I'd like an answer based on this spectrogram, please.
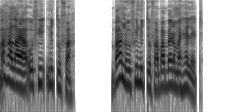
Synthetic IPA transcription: mã˦ɦa˦la˨ja˨ʔo˦fi˦nĩ˦tʊ˨fa̰˨ | ba˦nʊ̃˨o˨fi˦nĩ˦tʊ˨fa˨ba˦bɛ˦ɾɪ˦mã˦ɦɛ˦lɛ̰˨d̥

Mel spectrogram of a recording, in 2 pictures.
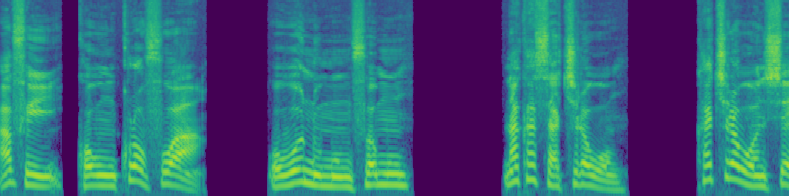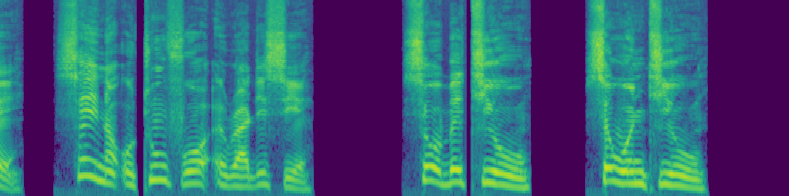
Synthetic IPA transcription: a˦fe˨i˨kʰɔ˨wʊ̃˨ŋ˨kʰʊ˦ɾɔ˦˨fʊ˦a̰˨ | wɔ˨wɔ˦nũ˨mũ˨ɱ˨fa˦mũ˦ | nã˦kʰa˦sa˨t͡ɕʰɪ˦ɾɛ˦wɔ̃˨n | kʰa˦t͡ɕʰɪ˦ɛ˦˨wɔ̃˨nsɛ˦ | se˦i˨nã˨ʔɔ˨tʰũ˦mfʊ˨ɔ˦ʔæ˨wu˨ɾa˨dɪ˦sɪ˨ɛ˨ | sɛ˦wɔ˨bɛ˦tʰi˦e˨wo˦ | sɛ˦wɔ̃˦n̩˦tʰi˦e˨o˦

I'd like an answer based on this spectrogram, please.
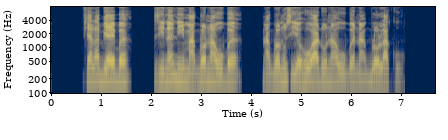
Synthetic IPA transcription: fi˦a˨la˦bi˦a˨ɛ˨bɛ˦ | zi˨nɛ̃˦nĩ˨˦mã˨ɡ͡blɔ˦nã˦wo˨bɛ˦ | nã˨ɡ͡blɔ˨nũ˦si˨je˨ɦo˦wa˨ɖo˦nã˦wo˨bɛ˦nã̰˨ɡ͡blɔ˦la˦ko̰˨

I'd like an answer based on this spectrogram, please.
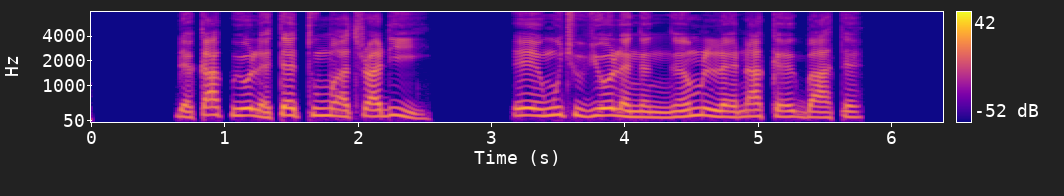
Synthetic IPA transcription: ɖɛ˨ka˦k͡pi˦wo˦lɛ˨t̪ɛ˦t̪ũ˦m˦a˨t̪ɾa˦ɖi˦˨ | e˦je˦ŋũ˦t͡ʃu˦vi˦wo˦lɛ˨ŋɛ̃˨ŋɛ̃˨˦mlɛ˨nã˦kɛ˦ɡ͡ba˨t̪ɛ˦

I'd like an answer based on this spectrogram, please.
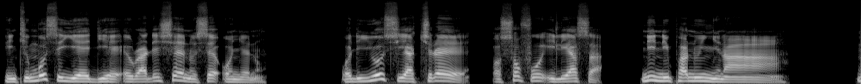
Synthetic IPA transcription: n̩˨tʰi˨mː˦o˦se˨jɛ˨dɪ˨ɛ˨ʔæ˨wu˨ɾa˨dɪ˦ɕɛ˦˨nʊ̃˨sɛ˦ʔɔ˨ɲɛ̃˨nʊ̰̃˨ | ɔ˨dɪ˨jo˦su˨a˨t͡ɕʰɪ˦ɾɛ˦ | ɔ˨sɔ˦fʊ˨˦ɔ˦ʔe˨li˦a˦sa̰˨ | nɪ̃˦n̩˨nĩ˦pʰa˦nʊ̃˦ɲĩ˨nãː˨˦

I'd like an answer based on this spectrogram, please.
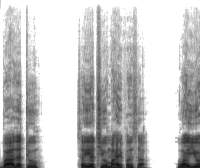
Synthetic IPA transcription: baː˦za˨toː˦ | sa˦jːaː˦t͡ʃeː˦wma˦ɦa˨jɸɪ˦nsa˨ʔ | wa˦jːo˦

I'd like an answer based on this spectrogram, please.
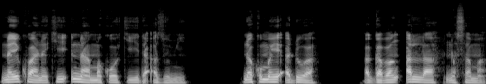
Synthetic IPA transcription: na˦ji˦kʷaː˨nɐ˨kʲiː˦ʔɪ˦naː˨mɐ˦kʷoː˦kʲiː˦da̰˨ʔa˦zʊ˨miː˦ | na˦kʷʊ˦ma˦ji˦ʔa˨dʊ˦waː˨ | ʔa˨ɡɐ˨bɐ˦ŋʔa˦lːa˨na˦sɐ˦ma̰˨ʔ

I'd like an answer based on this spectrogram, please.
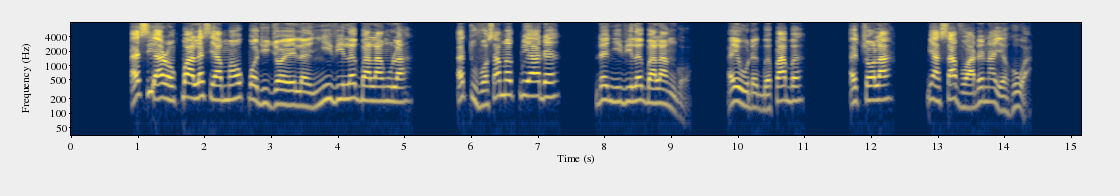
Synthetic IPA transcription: e˦si˨a˦ɾɔ̃˨nk͡pɔ˦a˨lɛ˦si˨a˨mã˦wo˦k͡pɔ˦d͡ʑi˨d͡ʒɔ˨ɛ˨lɛ˨ɲĩ˦vi˦lə˦ɡ͡ba˦la˦ŋũ˦la˦ | ɛ˦t̪u˨vɔ˨sa˦mə̃˦k͡pli˦a˨ɖə˦ | ɖɛ˦ɲĩ˦vi˦lə˦ɡ͡ba˦la˦ŋ̩˨ɡɔ̰˨ | e˦jɛ˦wo˨ɖə˨ɡ͡bɛ˨ɸa˦bə˦ | ɛ˦t͡ʃɔ˦la˦ | mĩ˦a˨sa˦vɔ˨a˨ɖɛ˦nã˦jḛ˨ɦo˦wa̰˨

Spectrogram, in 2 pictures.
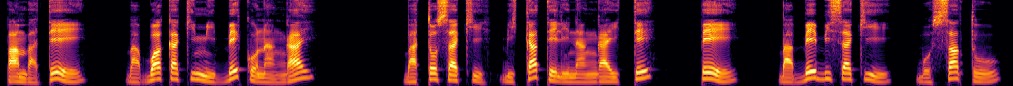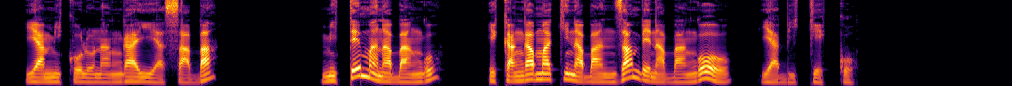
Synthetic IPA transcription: pa˦mba˨tɛ˦ | ba˨bwa˦ka˦ki˦mi˨be˦ko˨na˨ŋɡa˦i˦ | ba˨to˦sa˦ki˦bi˨ka˦te˨li˨na˨ŋɡa˦i˦tɛ˦ | pe˦ | ba˨be˦bi˦sa˦ki˦ | bo˨sa˦tu˨ | ja˨mi˨ko˨lo˨na˨ŋɡa˦i˦ja˨sa̰˨ba˦ | mi˨te˦ma˨na˨ba˨ŋɡo˦ | e˨ka˨ŋɡa˦ma˦ki˦na˨ba˨nza˦mbe˨na˨ba˨ŋɡo˦ | ja˨bi˨ke˨kɔ˨

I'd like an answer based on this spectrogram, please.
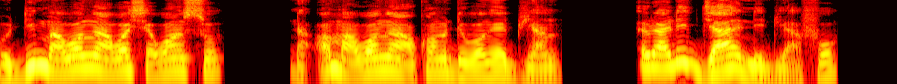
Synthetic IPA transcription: ɔ˨di˦mã˨wɔ̃˦na˨wɔ˦ɕɛ˨wɔ̃˦n̩˦sʊ˦ | nã̰˨ʔɔ˦mã˨wɔ̃˦na˨ɔ˨kʰɔ̃˦mdɪ˨˦wɔ̃˦næ˦dɥã̰˨n | æ˨wu˨ɾa˨dɪ˦d͡ʑaː˨˦nɪ̃˨dɥa̰˨fʊ˦

